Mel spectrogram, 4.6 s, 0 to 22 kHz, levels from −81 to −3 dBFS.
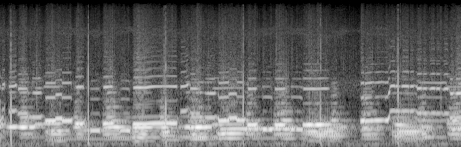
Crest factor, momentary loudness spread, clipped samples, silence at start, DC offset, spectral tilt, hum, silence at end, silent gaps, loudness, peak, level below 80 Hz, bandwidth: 14 dB; 4 LU; under 0.1%; 0 s; under 0.1%; -4.5 dB/octave; none; 0 s; none; -14 LUFS; 0 dBFS; -44 dBFS; 19.5 kHz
